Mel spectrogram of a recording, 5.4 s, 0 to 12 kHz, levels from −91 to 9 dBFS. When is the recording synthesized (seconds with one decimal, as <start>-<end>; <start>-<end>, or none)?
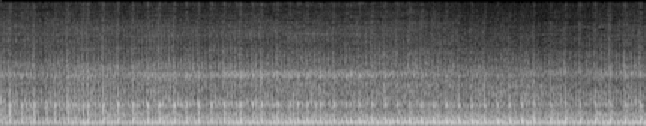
none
